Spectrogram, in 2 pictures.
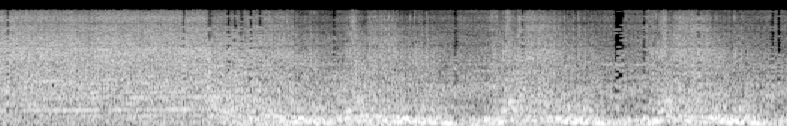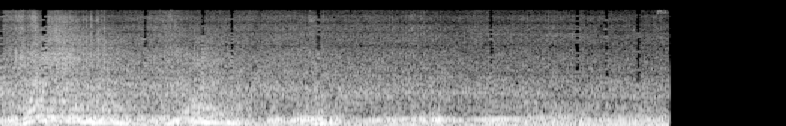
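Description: Race car engine being run on a chassis dynamometer: its pitch climbs steadily under full throttle, then about a second in the pull ends and the revs drop and rise again over and over, about once a second, getting weaker. The sound cuts off abruptly near the end.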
